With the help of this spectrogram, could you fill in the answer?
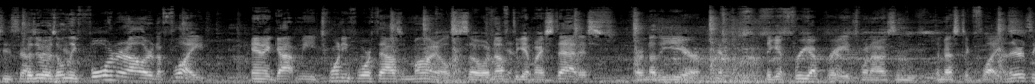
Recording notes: This week we are live. From the Silverball Saloon in East Rochester, NY.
